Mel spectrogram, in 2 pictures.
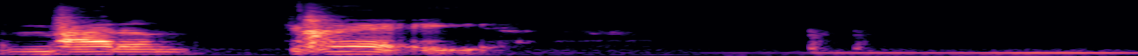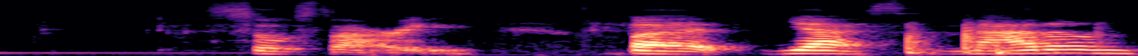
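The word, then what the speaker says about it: Madame Grès: embarrassed myself guys okay so her name is pronounced Madame Gray so sorry but yes madame gray is very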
